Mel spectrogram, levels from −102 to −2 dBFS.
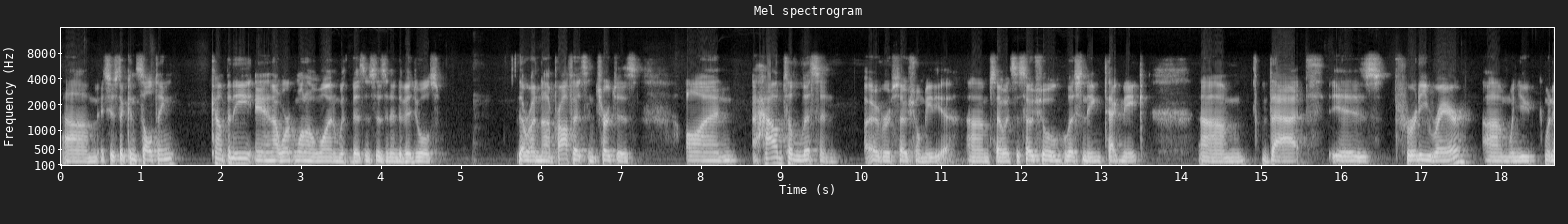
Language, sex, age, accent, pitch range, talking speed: English, male, 30-49, American, 100-115 Hz, 135 wpm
